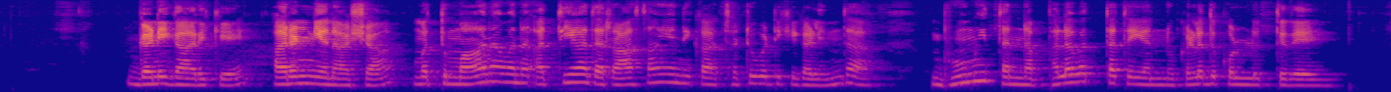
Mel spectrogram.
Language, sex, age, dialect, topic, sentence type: Kannada, male, 18-24, Mysore Kannada, agriculture, statement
